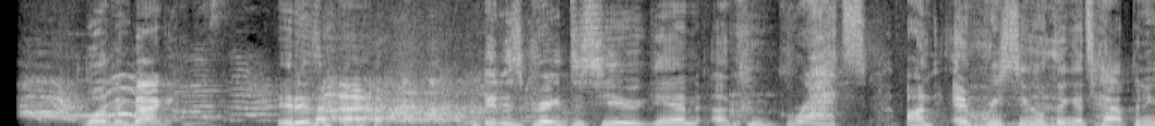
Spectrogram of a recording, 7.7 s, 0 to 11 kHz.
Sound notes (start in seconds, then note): 1.9 laughter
